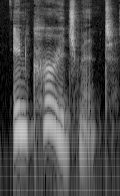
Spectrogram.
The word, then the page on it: encouragement: inkə́ːridʒmənt; インカーリジメント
